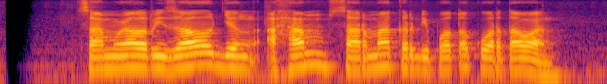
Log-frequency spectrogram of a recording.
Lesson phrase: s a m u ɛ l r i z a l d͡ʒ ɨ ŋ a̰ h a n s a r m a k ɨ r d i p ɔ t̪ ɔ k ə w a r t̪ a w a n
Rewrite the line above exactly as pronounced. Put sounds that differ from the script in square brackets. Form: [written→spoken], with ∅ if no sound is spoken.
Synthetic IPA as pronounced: s a m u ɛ l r i z a l d͡ʒ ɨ ŋ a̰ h a [n→m] s a r m a k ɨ r d i p ɔ t̪ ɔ k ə w a r t̪ a w a n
